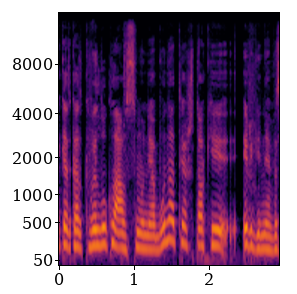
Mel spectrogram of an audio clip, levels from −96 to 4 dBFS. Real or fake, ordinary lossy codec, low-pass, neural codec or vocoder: real; AAC, 64 kbps; 14.4 kHz; none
